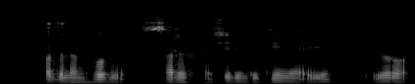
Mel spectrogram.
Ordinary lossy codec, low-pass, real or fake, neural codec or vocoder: none; 9.9 kHz; real; none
